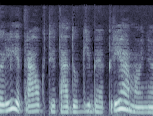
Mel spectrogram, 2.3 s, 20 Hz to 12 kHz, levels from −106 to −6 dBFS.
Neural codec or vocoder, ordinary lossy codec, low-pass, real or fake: none; AAC, 32 kbps; 9.9 kHz; real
